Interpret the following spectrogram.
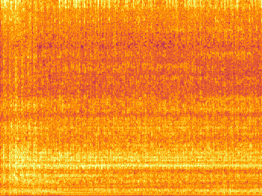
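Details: Toyota Prius hybrid start with injectors previously found faulty, microphone near engine: uneven idle with loose knocking rattle about four times a second; cylinder missing and possibly the flywheel damper between engine and transmission clattering.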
